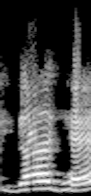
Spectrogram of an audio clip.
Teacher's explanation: जब आप बोलेंगे गघ तो वो कंठ से बोला जाएगा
